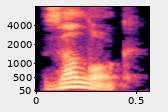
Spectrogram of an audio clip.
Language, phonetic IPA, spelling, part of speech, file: Russian, [zɐˈɫok], залог, noun, Ru-залог.ogg
- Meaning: 1. pawning, pawn 2. pledge, deposit, security, bail 3. collateral 4. voice (a particular mode of inflecting or conjugating verbs, or a particular form of a verb)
